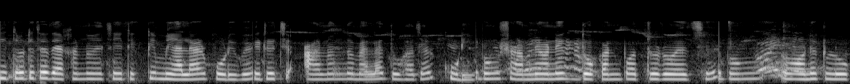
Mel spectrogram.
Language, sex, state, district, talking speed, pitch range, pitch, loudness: Bengali, female, West Bengal, Purulia, 170 wpm, 240-260 Hz, 250 Hz, -16 LUFS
